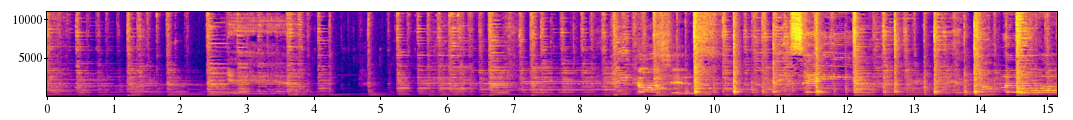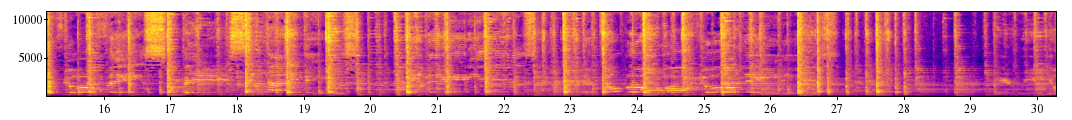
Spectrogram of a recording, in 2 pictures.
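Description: Acoustic guitar strumming a steady accompaniment. About nine seconds in, a brass horn joins with a melody over it.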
